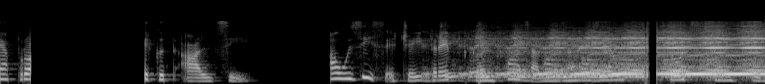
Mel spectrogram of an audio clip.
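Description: From 0.31 to 1.45 s there is an audio dropout to silence. The input was likely lost, through a disconnected device, a failed link or a mute, while recording carried on writing silence. The sound stops abruptly and returns abruptly after about 1.15 s of silence with no room tone at all. Whatever speech fell in that gap is gone.

At 4.16 s a feedback howl begins and runs to the end of the clip. Two devices in the same room are on one call, so the microphone picks up its own loudspeaker output and each trip around the loop adds gain. The repeats grow instead of decaying and narrow onto a tone of around 500 Hz, with a loop delay of roughly 400 ms. At its loudest the howl stands about 9 dB above the speech.

Under the howl, the wideband G.722 telephone coding is heard, and two packet-loss events hit the ADPCM call. At 4.79 to 4.81 s about 10 ms of audio is missing, which points to a single lost packet. 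From 6.45 to 6.61 s about 100 ms is lost across a 120 ms stretch, with the longest unbroken run near 90 ms, which suggests around ten packets. Each hole is filled with silence and has hard edges. Because the decoder's predictor and step size no longer track the sender's, the speech returns slightly distorted, then settles within a few tens of milliseconds.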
